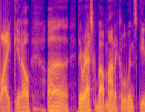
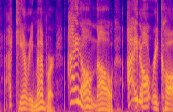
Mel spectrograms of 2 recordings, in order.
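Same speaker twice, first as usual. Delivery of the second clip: stonewall the questions, playing dumb; Daley impression; 8 semitones higher than usual. Host imitating Mayor Daley testifying, evasive and higher. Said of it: "Stellar Daley impression".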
